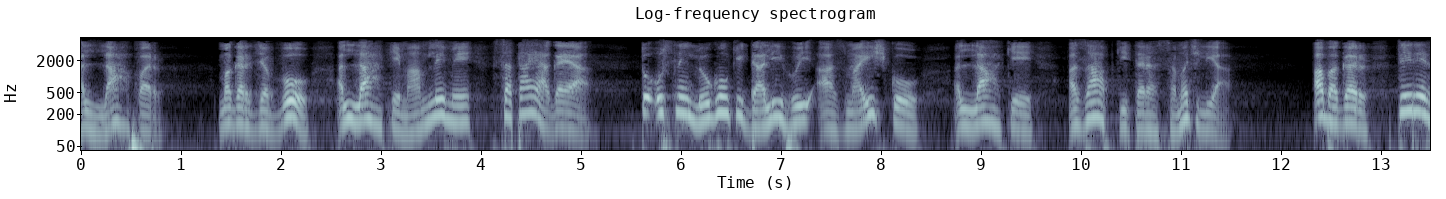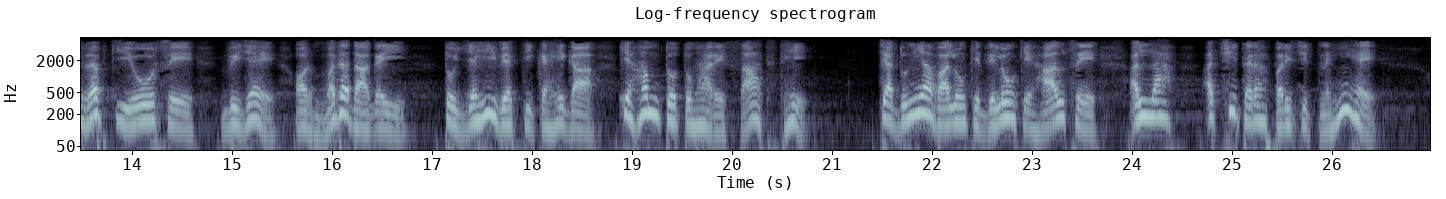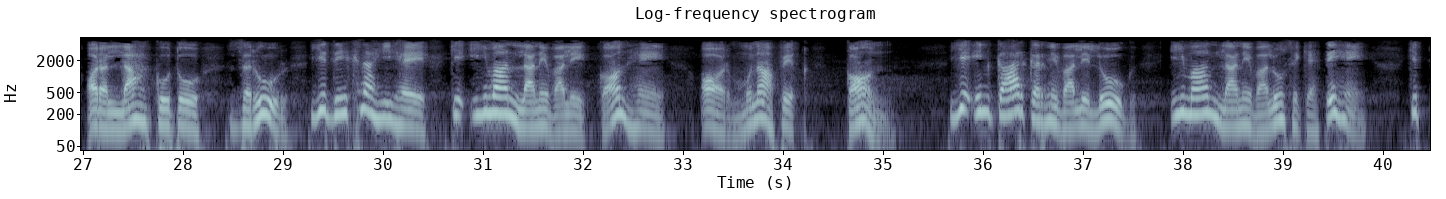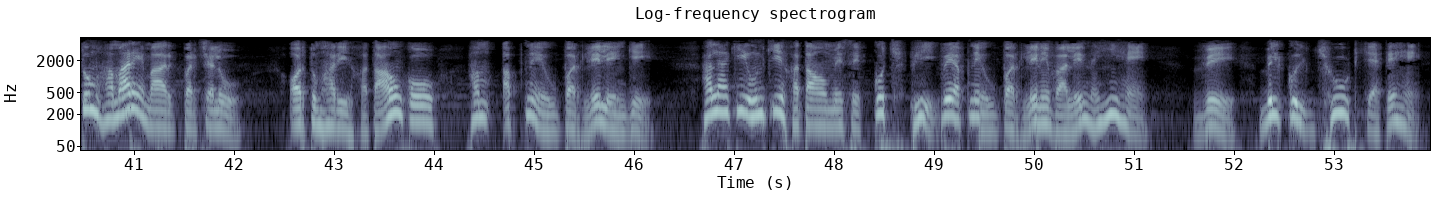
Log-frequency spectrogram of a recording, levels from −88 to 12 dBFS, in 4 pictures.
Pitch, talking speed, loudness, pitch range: 135 Hz, 140 wpm, -22 LUFS, 110-180 Hz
